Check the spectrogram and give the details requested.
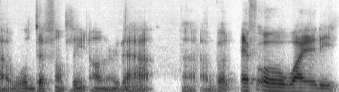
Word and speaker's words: Fouillade: But FOOYAD, it's the phonetic spelling of my last name. Because when I moved to the US, people couldn't say Fouillade.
